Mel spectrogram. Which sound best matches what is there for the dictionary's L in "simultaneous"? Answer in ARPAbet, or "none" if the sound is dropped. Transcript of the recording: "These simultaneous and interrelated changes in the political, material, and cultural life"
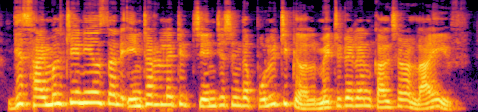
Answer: L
